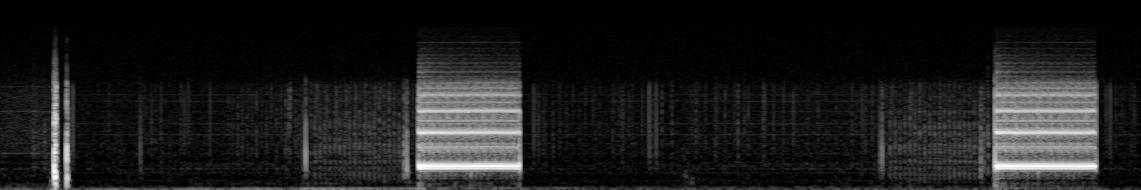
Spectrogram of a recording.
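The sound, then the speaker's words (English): A telephone line rings on a step-by-step exchange in Siler City: two loud, buzzy ring bursts about a second long and roughly six seconds apart, preceded by sharp clicks and a steady hissing line noise. “Why is it taking so long for a number in the Siler City step to ring when we call it?”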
